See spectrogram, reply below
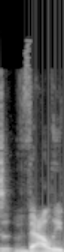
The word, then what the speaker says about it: VALL-E: It's another text-to-speech model, and this Valley term, it's spelt the same way as OpenAI's popular DALL-E series of text-to-image models. So it's VALL-E in all caps. It's supposed to look like WALL-E, the Pixar robot, in terms of spelling.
